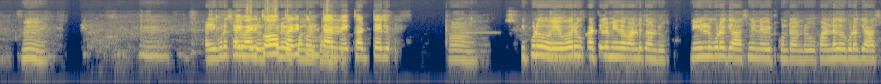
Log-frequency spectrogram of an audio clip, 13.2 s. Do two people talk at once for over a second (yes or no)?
yes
